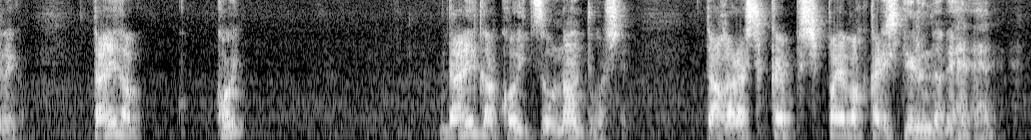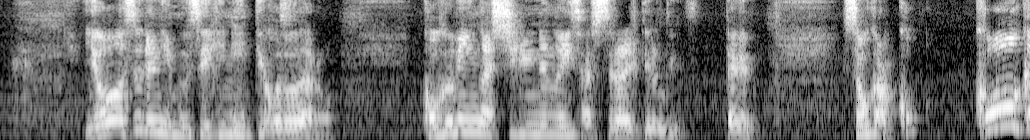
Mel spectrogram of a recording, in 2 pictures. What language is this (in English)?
Japanese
